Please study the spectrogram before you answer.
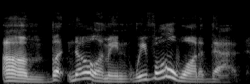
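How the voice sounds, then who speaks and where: A man's voice: fairly high pitch, big pitch swings, measured pace. A man co-hosting a radio show, recounting history in a casual, enthusiastic, informal way.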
